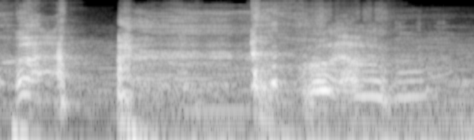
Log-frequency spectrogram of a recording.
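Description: A few short, harsh cough or throat-clearing bursts from an adult, with some background music.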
